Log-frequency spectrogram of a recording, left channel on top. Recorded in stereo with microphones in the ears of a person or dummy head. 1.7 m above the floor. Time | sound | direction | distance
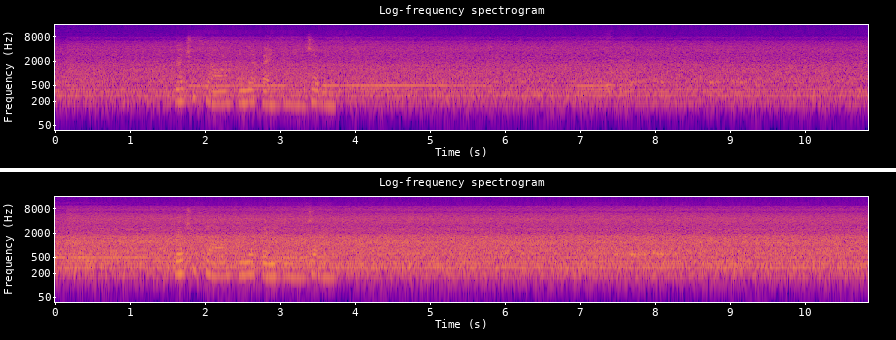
1.6 | a woman speaking | 25° right (ahead or behind) | 2 m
